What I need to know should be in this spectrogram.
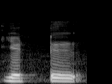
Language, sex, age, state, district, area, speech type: Tamil, female, 30-45, Tamil Nadu, Ariyalur, rural, read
